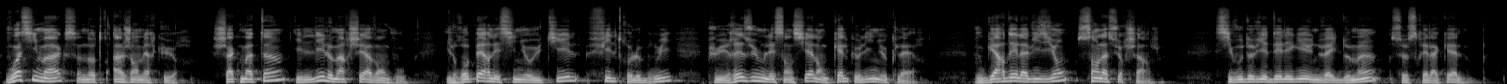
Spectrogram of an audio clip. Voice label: voiceover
